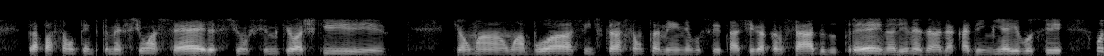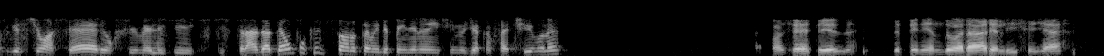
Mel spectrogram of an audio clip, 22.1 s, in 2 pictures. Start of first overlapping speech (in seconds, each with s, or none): none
